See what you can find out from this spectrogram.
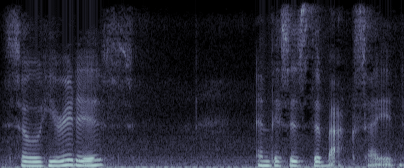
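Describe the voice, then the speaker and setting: A woman's voice: mid-range voice, flat delivery, takes it slowly, warm tone, a little hiss or hum. A young woman hosting a crafting tutorial, talking hesitantly with many ums and apologies, recorded in an office. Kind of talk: casual how-to tutorial.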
